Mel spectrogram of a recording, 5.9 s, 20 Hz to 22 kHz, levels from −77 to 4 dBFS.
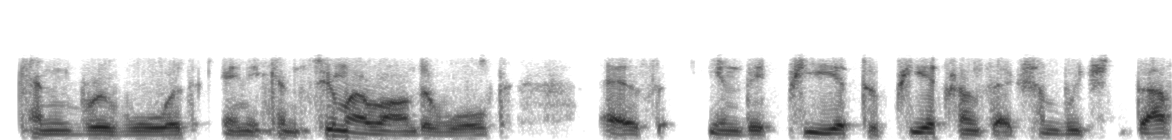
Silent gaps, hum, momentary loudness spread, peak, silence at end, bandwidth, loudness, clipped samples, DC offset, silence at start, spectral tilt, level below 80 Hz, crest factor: none; none; 8 LU; -2 dBFS; 0 s; 4.3 kHz; -16 LUFS; under 0.1%; under 0.1%; 0.1 s; -9.5 dB/octave; -58 dBFS; 14 dB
